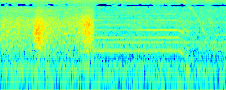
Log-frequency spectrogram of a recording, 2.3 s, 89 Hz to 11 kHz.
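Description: Creality Ender-3 3D printer's stepper motors running: three short whooshing sweeps about half a second apart, then a steady whine of several tones that slides down in pitch near the end as the print head slows.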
